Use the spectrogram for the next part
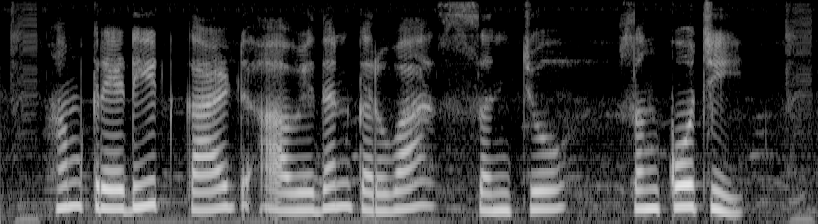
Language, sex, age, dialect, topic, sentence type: Magahi, female, 18-24, Northeastern/Surjapuri, banking, question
